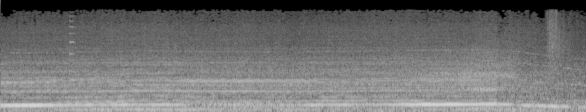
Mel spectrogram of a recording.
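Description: A racing car engine drones steadily at high revs, then drops in pitch near the end.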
